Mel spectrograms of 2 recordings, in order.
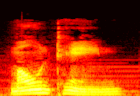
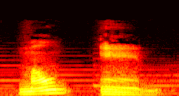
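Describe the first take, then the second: First: The T is a strong, clear T. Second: The T becomes a stop into an N. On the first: "we sound T very strongly, regular T" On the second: "T will sound like an N"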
